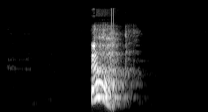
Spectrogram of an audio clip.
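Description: A woman sneezing once, about a second in: a single short, loud burst with a falling voiced tail.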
